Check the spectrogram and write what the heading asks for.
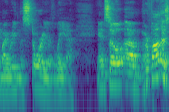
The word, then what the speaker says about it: Leah: All right, and it's pronounced Leah. There's basically it's the same.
